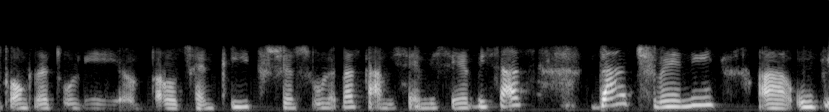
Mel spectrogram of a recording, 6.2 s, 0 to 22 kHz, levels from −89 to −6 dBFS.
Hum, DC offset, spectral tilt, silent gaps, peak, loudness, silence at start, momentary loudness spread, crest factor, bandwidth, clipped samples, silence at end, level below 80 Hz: none; under 0.1%; -10 dB/octave; none; -6 dBFS; -28 LUFS; 0.05 s; 16 LU; 22 dB; 4.2 kHz; under 0.1%; 0 s; -74 dBFS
